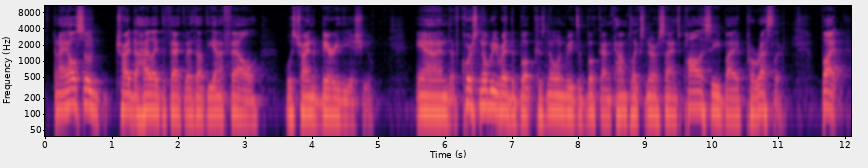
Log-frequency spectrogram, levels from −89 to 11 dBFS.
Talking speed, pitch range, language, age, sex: 205 wpm, 100-120 Hz, English, 40-59, male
